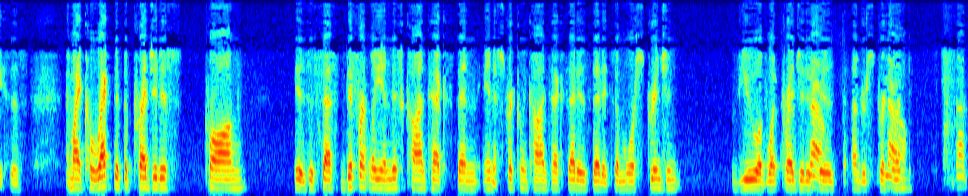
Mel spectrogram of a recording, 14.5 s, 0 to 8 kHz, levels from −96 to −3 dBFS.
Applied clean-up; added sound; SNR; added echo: none; none; none; none.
